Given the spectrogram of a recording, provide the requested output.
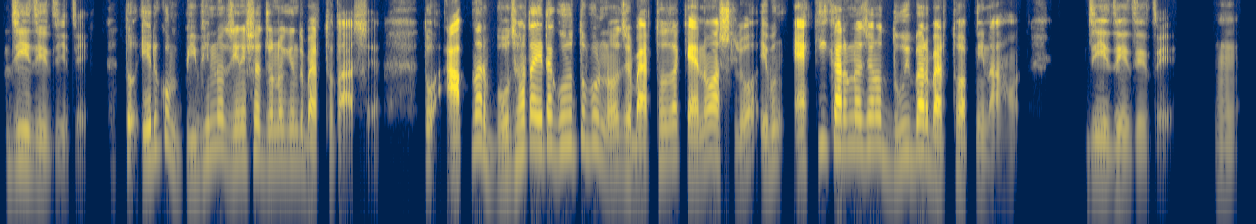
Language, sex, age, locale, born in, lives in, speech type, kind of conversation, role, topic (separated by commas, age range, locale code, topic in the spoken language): Bengali, male, 25-29, bn-BD, Bangladesh, Bangladesh, conversation, podcast, guest, ফেল হওয়াকে কীভাবে শেখার একটি অংশ হিসেবে গ্রহণ করা যায়?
